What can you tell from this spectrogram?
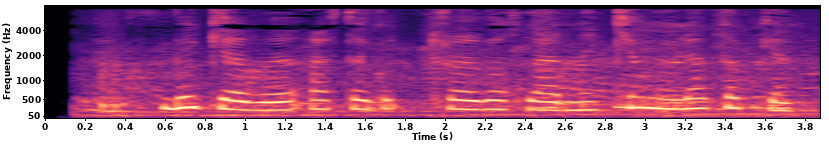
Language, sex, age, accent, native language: Uzbek, female, 18-24, Navoiy, Uzbek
